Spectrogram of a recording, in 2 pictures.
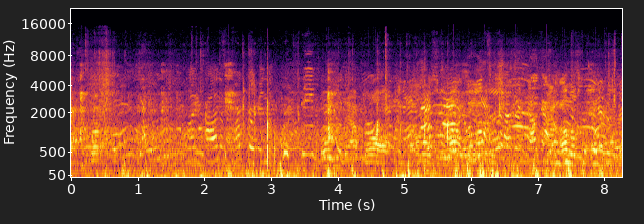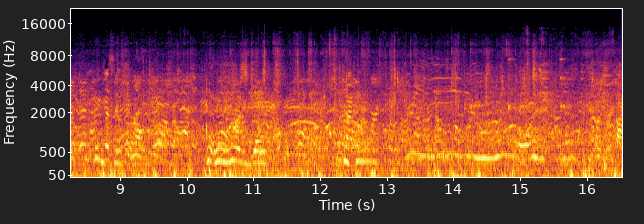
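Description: Children and adults talk and call out nearby, outdoors.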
